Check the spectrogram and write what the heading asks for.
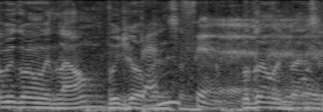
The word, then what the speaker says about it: BNXN: Buju Benson. We're going with Benson.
